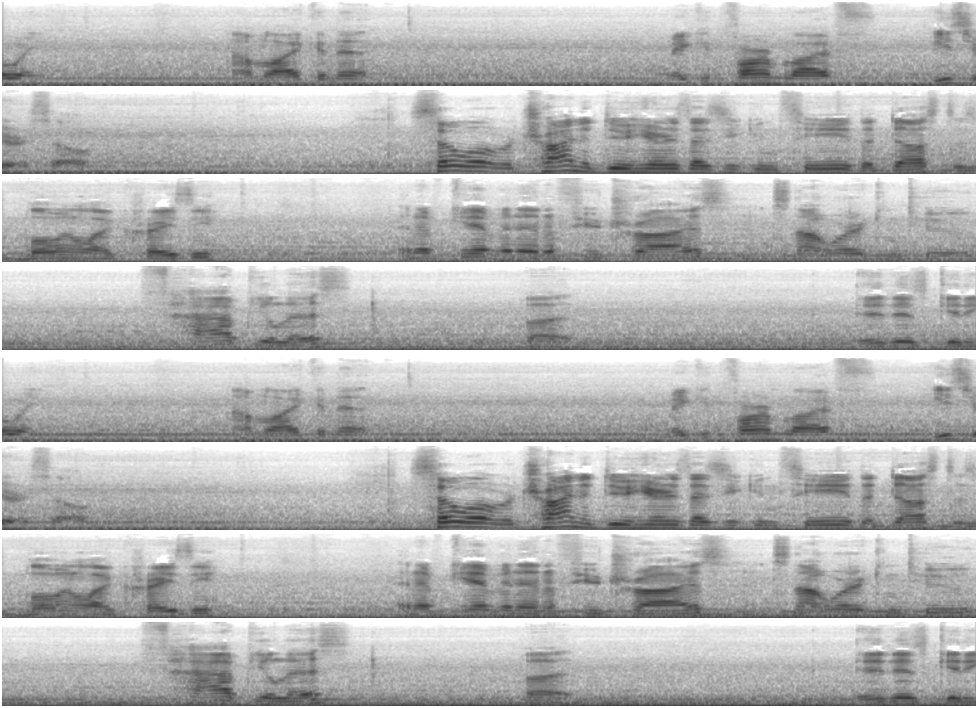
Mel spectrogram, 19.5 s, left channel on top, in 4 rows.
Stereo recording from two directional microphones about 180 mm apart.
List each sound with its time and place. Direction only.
1.1 s speech: centre (ahead or behind)
3.6 s speech: centre (ahead or behind)
7.0 s speech: 15° left (ahead or behind)
15.5 s speech: 5° left (ahead or behind)
18.9 s speech: 10° left (ahead or behind)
